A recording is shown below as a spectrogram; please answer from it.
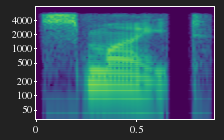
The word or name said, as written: smite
